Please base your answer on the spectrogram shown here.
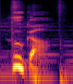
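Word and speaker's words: hygge: Copenhagen without understanding this essential Danish concept it's pronounced hugar and it's basically the art of cozy living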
